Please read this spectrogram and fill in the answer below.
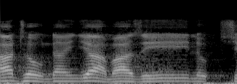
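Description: A Buddhist monk's male voice chanting in a steady, nearly level pitch with long held syllables.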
